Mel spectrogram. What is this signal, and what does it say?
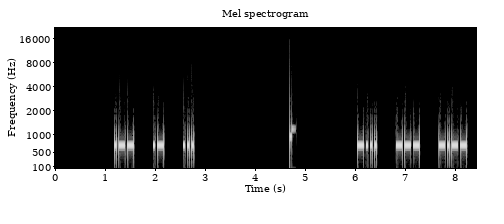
Morse code, heard as a keyed tone, about 28 wpm, spaced as for 16 wpm, 700 Hz. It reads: WAS BOY
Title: 3x Character Spacing - Top 300 Words - 28wpm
